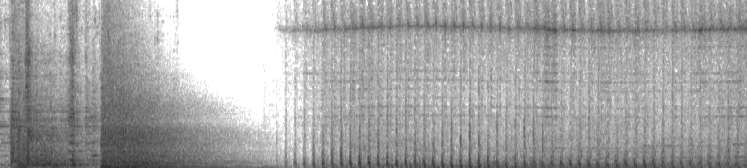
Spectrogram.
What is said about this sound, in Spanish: Tres meses después, el helicóptero en el que viajaba el hijo del presidente Carlos Jr. junto a Silvio Oltra se estrelló causando la muerte de los dos pasajeros.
